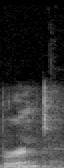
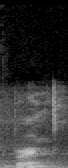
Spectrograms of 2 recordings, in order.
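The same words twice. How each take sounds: First: The word ends in a t sound. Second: The word ends in a d sound.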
